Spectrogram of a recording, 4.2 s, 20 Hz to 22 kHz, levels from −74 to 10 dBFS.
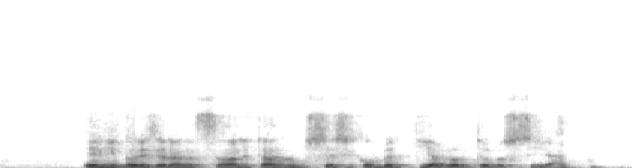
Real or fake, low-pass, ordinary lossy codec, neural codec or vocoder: fake; 7.2 kHz; Opus, 24 kbps; codec, 16 kHz, 1.1 kbps, Voila-Tokenizer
